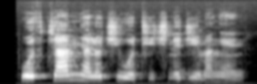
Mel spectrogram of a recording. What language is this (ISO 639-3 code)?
luo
